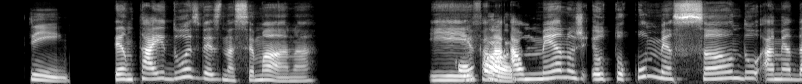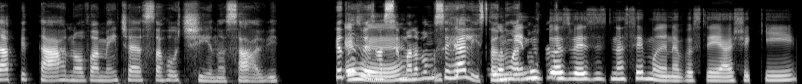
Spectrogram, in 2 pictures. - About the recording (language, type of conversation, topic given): Portuguese, advice, Como posso parar de procrastinar, mesmo sabendo exatamente o que devo fazer, usando técnicas de foco e intervalos?
- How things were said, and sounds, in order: none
